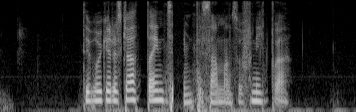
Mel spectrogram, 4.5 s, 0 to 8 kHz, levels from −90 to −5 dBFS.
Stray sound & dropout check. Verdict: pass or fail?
fail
